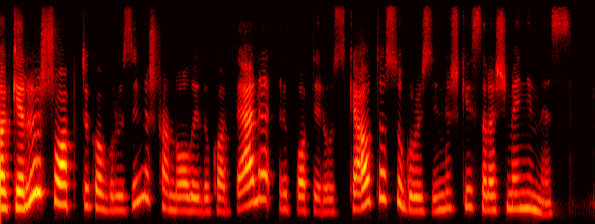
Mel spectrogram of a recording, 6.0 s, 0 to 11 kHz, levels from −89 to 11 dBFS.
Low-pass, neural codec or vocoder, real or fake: 9.9 kHz; codec, 24 kHz, 0.5 kbps, DualCodec; fake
